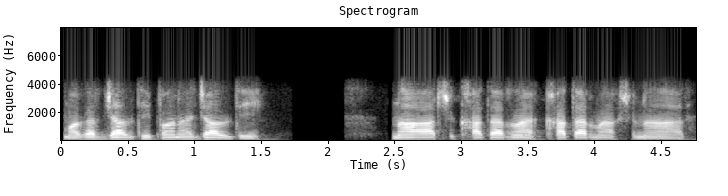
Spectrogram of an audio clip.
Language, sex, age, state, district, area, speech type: Kashmiri, male, 18-30, Jammu and Kashmir, Pulwama, rural, conversation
